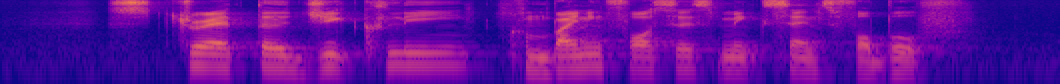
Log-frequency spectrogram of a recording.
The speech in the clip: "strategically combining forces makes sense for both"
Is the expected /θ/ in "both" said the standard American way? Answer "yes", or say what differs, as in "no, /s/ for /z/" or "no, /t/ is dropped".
no, /f/ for /θ/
